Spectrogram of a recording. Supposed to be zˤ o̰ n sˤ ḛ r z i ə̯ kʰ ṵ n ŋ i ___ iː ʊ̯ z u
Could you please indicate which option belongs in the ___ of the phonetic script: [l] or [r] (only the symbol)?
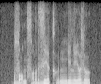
l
